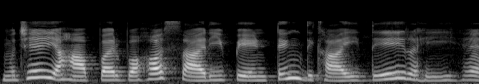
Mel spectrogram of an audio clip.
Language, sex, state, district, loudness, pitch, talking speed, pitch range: Hindi, female, Madhya Pradesh, Katni, -19 LUFS, 200 Hz, 125 wpm, 190-240 Hz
